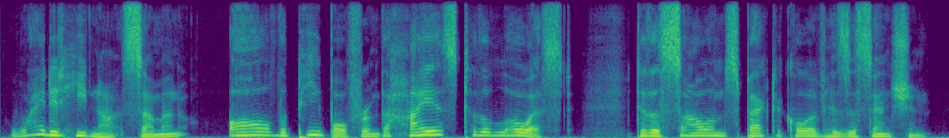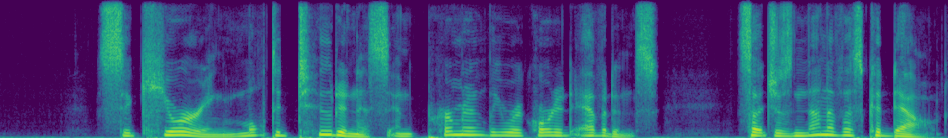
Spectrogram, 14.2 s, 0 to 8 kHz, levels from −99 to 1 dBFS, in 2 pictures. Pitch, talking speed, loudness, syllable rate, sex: 155 Hz, 145 wpm, -19 LUFS, 4.8 syllables/s, male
